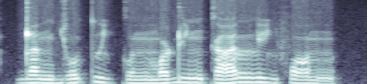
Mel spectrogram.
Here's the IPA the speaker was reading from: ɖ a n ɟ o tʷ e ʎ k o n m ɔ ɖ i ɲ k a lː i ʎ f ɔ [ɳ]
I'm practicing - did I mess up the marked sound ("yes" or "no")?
yes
